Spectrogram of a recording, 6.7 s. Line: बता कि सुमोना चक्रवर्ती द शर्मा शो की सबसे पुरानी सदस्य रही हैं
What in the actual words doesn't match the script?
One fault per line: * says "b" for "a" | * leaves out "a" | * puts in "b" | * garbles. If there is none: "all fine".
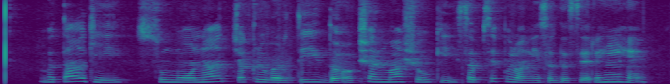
all fine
